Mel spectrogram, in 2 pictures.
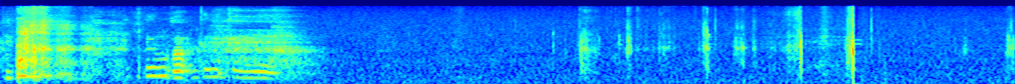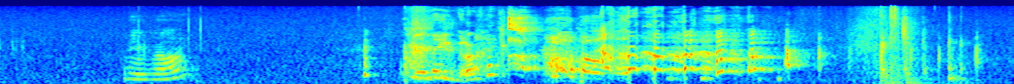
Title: hilarious hiccups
